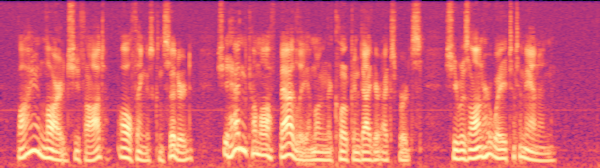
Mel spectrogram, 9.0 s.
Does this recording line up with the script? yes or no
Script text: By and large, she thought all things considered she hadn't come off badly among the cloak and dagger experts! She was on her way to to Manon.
yes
